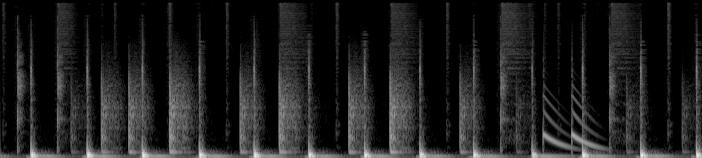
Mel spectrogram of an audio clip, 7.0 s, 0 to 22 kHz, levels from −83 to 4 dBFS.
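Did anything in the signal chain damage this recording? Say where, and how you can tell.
No, nothing in the signal chain audibly damaged this music clip. No stage, from wiring through conversion to playback, leaves a mark that can be heard.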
